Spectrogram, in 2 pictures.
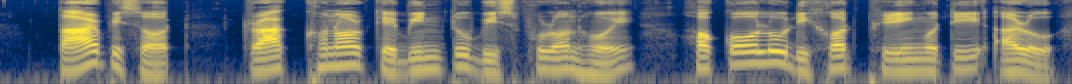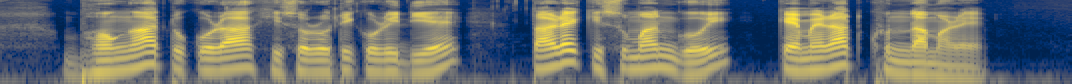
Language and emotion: Assamese, neutral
